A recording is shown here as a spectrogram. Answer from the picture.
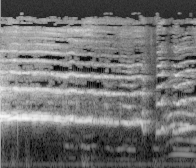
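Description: A woman's long, high-pitched excited scream: it jumps up sharply at the start, holds for almost two seconds with a slight fall in pitch, and stops just before several voices break in.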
